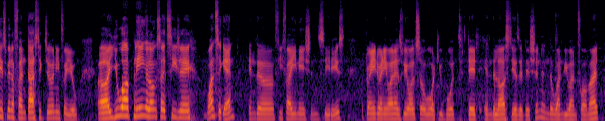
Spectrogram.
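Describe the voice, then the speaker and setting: A man's voice: fairly high pitch, a bit bright, rough recording. A man who hosts an interview, rambling and full of fillers as he works toward his questions. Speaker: host. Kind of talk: casual interview hosting.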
